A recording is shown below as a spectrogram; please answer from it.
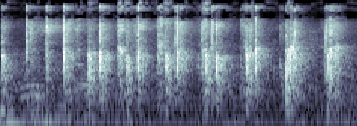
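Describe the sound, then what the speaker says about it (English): A small crowd of passengers at a theme-park railroad show claps, a short, uneven burst of separate, distinct claps close by, with a voice briefly audible. "have a great big round of applause"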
